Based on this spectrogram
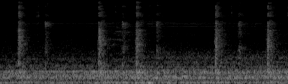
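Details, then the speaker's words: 4th-gen Camaro after a T56-to-TH400 manual-to-automatic swap: the trans brake solenoid clicks sharply, about eight times in three seconds, each time 12 volts is bumped to it from a switch, showing it works. "So I hear it clicking, means the trans brake solenoid's working."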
